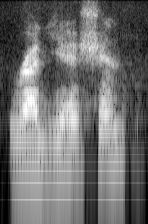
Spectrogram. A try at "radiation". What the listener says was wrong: Now, that's a great word to use, the perfect word, but it's pronounced radiation. Radiation. So it's got that long A, radiation.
